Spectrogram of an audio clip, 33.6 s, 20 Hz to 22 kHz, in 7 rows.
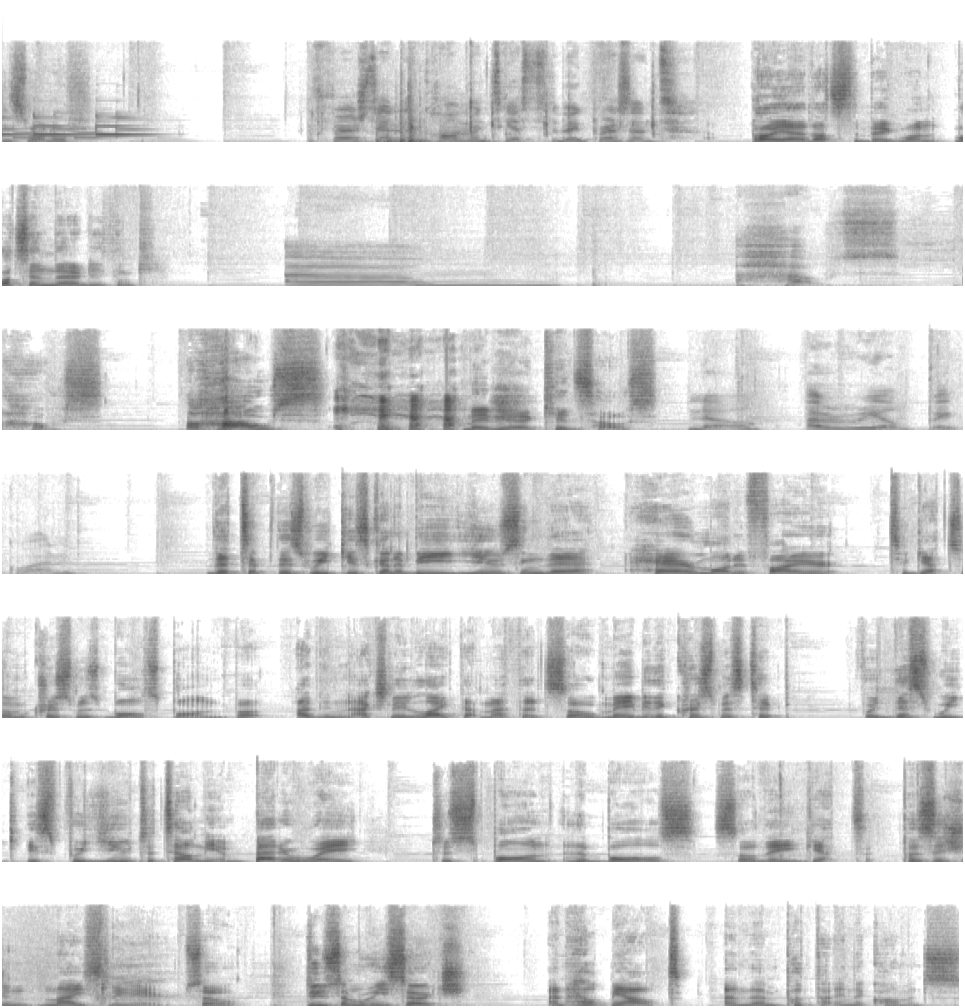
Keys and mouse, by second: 2.1 Tab, 2.5 Tab, 2.9 a, 3.5 middle drag, 4.4 middle drag, 8.8-9.9 middle drag, 9.5 click, 9.9 click, 11.0 middle click, 11.6 middle click, 14.1-14.5 middle drag, 14.9-15.3 middle drag, 26.1 middle drag, 27.2 middle drag.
